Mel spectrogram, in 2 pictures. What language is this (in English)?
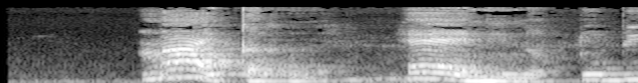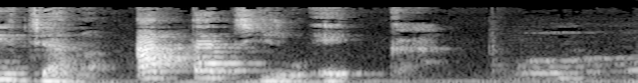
Nüpode Huitoto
